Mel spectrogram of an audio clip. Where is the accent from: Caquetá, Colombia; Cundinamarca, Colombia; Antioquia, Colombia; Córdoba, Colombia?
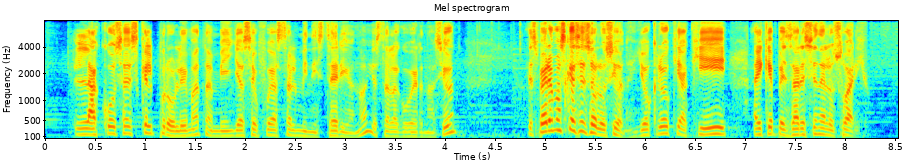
Cundinamarca, Colombia; Soacha; Yo soy aquí de Soacha, defiendo Soacha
